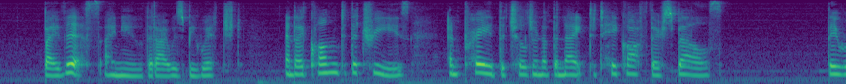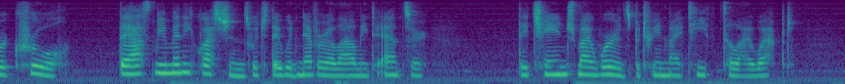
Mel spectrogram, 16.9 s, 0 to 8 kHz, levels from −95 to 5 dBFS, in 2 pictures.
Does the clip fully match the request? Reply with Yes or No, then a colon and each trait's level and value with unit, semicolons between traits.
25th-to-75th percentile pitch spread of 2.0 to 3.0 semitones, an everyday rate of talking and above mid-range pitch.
No: average, 3.4 semitones; average, 185 wpm; high, 230 Hz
